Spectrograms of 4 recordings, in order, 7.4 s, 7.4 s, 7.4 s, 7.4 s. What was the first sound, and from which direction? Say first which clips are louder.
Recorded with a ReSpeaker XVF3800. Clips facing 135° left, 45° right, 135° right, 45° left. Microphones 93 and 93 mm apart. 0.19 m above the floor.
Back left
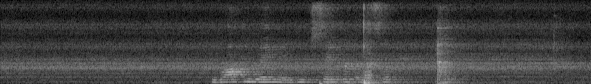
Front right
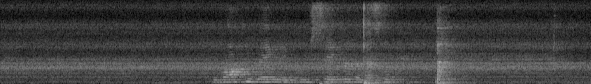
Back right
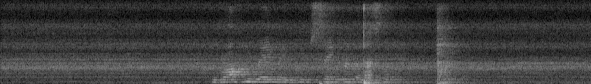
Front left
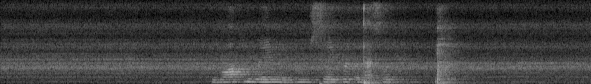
A woman speaking: back left 2 dB, even; 120° left.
